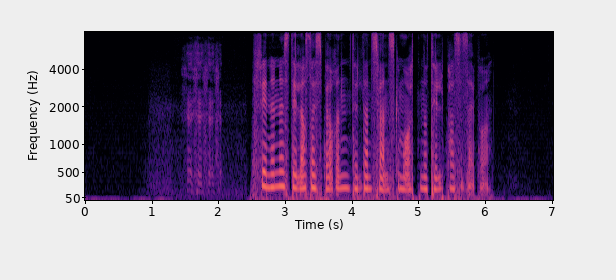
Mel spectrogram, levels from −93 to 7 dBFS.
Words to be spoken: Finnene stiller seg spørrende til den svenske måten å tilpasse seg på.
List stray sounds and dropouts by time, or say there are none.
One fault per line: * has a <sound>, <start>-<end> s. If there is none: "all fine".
* has a laugh, 1.4-2.1 s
